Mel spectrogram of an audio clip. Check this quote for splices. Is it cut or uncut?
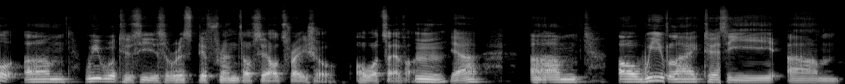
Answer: cut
